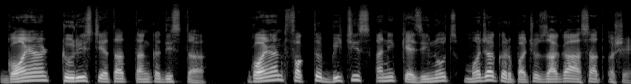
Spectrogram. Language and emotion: Goan Konkani, neutral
